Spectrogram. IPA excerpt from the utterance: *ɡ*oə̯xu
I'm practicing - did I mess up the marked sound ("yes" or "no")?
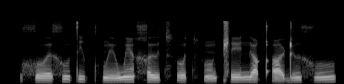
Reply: yes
